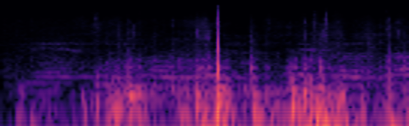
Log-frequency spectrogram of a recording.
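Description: Muffled, indistinct voices with low uneven knocking and a single sharp click about a second in.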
